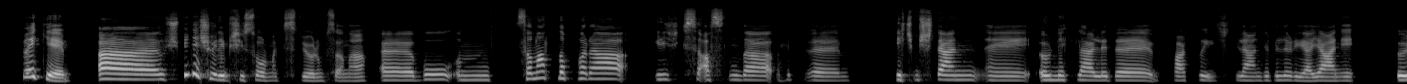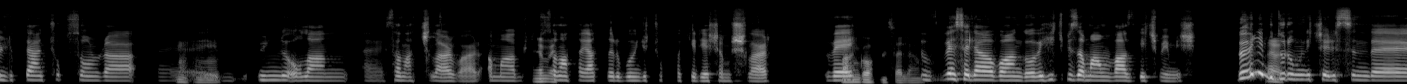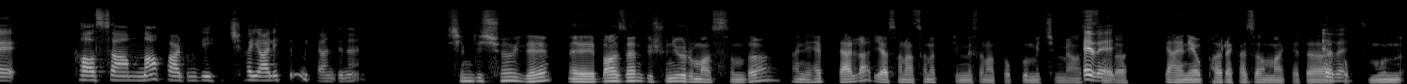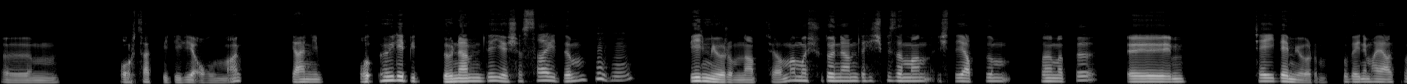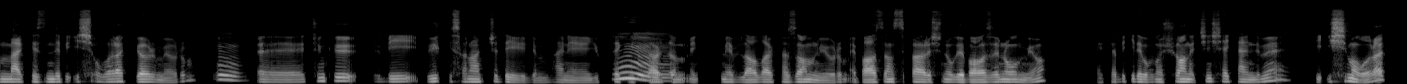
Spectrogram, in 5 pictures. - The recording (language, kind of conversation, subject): Turkish, podcast, Sanat ve para arasında nasıl denge kurarsın?
- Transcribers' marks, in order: tongue click; drawn out: "Hıı"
